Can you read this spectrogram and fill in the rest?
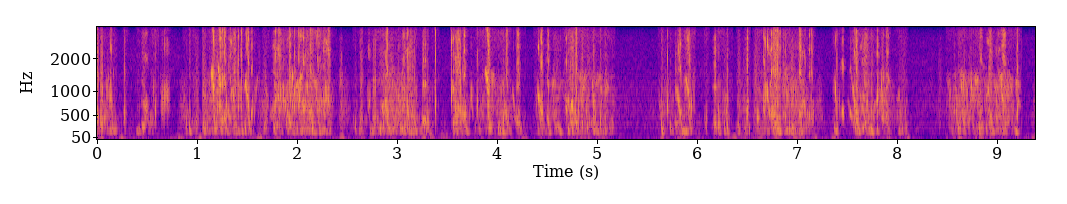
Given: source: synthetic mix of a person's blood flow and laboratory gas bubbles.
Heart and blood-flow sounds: Doppler ultrasound of blood flow; subclavian vein
0.00-0.22 s: bubbles
0.25-0.31 s: bubbles
0.37-0.75 s: bubbles
0.85-1.03 s: bubbles
1.05-1.61 s: bubbles
1.64-2.40 s: bubbles
2.55-3.42 s: bubbles
3.54-4.28 s: bubbles
4.35-5.18 s: bubbles
5.60-6.35 s: bubbles
6.38-7.19 s: bubbles
7.34-8.11 s: bubbles
8.49-9.25 s: bubbles
From the record:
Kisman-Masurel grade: 444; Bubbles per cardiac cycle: continuous sound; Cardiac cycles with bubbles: 100%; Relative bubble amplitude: maximal (0.775 to 0.999); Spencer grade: 4 (maximum detectable bubble signal sounding continuously throughout systole and diastole of every cardiac period, and overriding the amplitude of the normal cardiac signals); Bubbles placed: anywhere in the cardiac cycle

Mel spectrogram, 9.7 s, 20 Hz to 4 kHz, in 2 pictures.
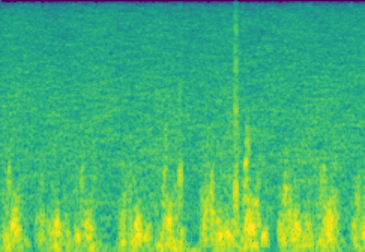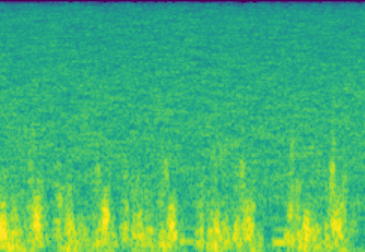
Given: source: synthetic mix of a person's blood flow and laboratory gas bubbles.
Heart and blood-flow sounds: Doppler ultrasound of blood flow; precordium
2.35-2.47 s: bubbles
2.96-3.24 s: bubbles
From the record:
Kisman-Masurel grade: 112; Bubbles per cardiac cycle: 1 to 2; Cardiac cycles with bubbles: 1 to 10%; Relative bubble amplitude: moderate (0.250 to 0.450); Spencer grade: 1 (occasional bubble signal discernible with the cardiac motion signal, with majority of cardiac periods free of bubbles); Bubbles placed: only in the low amplitude regions of the cardiac cycle

